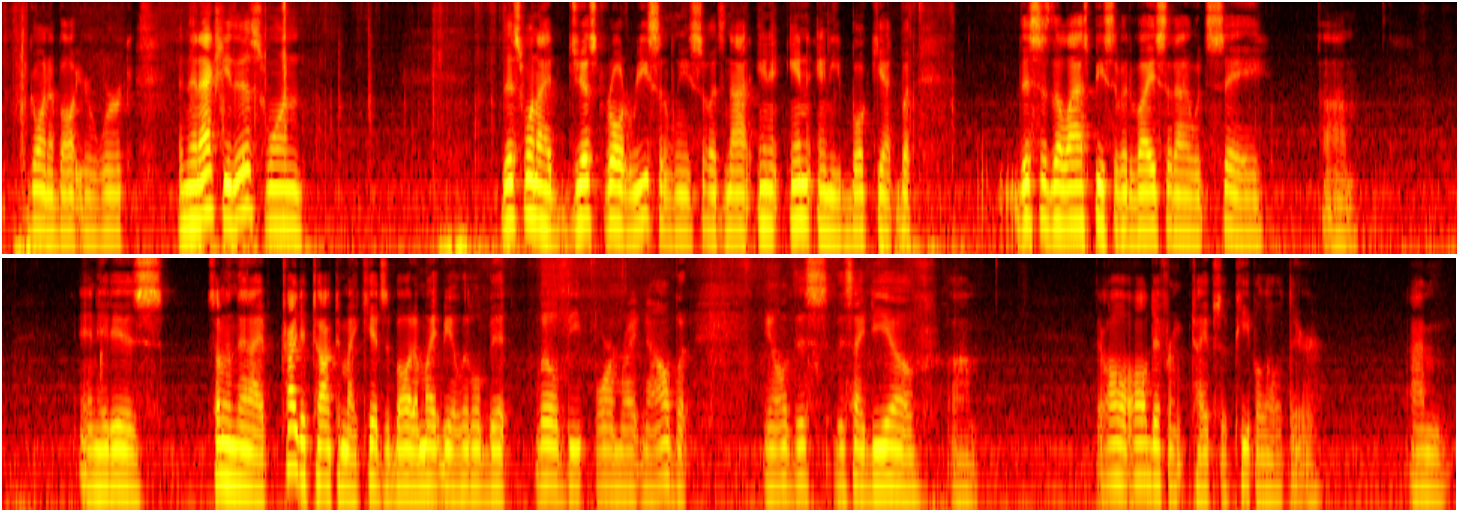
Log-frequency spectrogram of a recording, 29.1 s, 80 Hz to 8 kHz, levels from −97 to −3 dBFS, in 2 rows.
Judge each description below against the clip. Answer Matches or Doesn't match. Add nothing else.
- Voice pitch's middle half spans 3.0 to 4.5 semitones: Doesn't match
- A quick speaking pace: Doesn't match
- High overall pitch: Doesn't match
